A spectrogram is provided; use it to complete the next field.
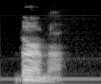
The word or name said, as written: Burma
